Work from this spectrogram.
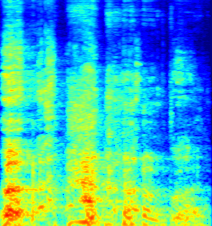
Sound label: laugh; finalmother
